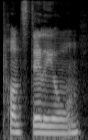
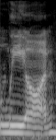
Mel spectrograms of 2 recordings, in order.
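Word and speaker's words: Ponce de León: pronunciations as a foreigner it's definitely Ponce de Leon not Leon yeah it's Ponce de Leon but it's just it's the southern accent I think a little bit people are like Ponce de Leon and I'm like okay even I in my muddled uh Georgia accent know that it's Ponce Stadium um branch is not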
